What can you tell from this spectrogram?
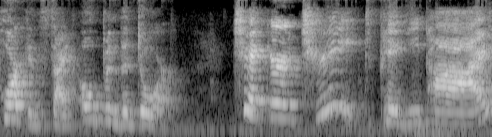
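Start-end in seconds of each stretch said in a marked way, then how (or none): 2.3-4.9 put-on drawn-out, slow, creaky old lady voice. Narrating the wolf at Porkenstein's door greeting the pig: creaky old lady voice. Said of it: "the wolf said in a creaky old lady voice".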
